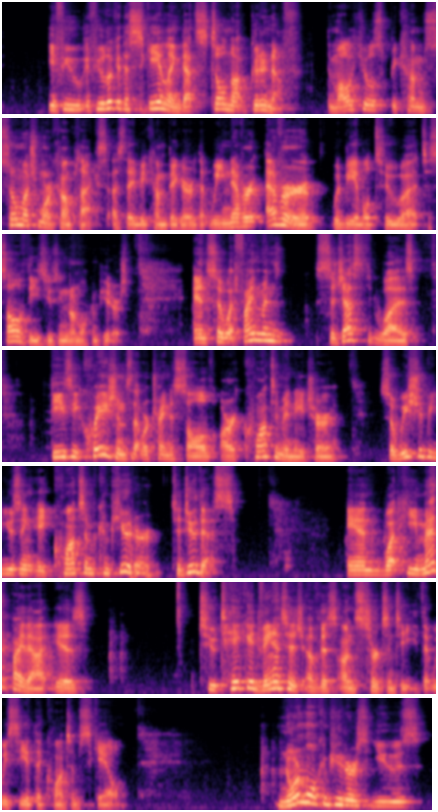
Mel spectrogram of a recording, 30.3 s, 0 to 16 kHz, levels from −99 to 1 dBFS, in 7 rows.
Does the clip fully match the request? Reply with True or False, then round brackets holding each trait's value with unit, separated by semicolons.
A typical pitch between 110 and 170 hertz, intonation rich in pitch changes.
True (140 Hz; 8.3 semitones)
